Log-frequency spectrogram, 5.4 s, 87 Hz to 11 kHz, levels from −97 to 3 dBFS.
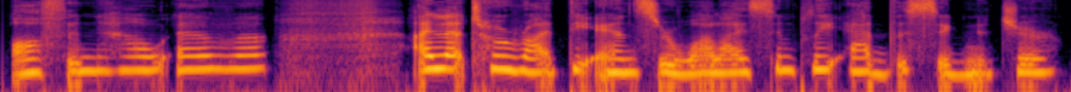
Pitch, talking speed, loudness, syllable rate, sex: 265 Hz, 155 wpm, -20 LUFS, 5.4 syllables/s, female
